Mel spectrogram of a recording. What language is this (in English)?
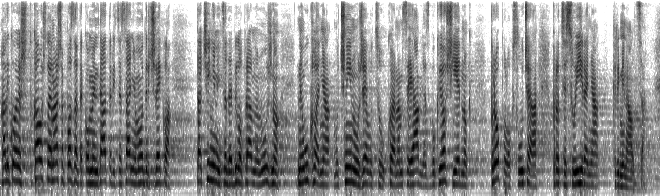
Croatian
